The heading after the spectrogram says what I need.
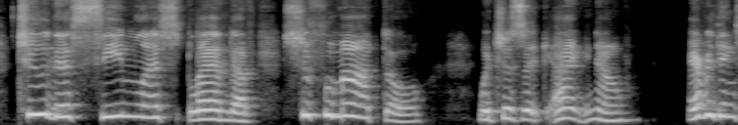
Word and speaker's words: sfumato: I'm afraid Stagmato. Sfumato. Oh, fumato, sfumato. There we go.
